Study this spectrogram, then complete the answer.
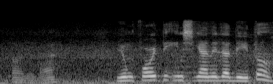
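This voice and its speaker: Noticeable background noise sits behind this man's voice. His pitch is fairly high and his pace fairly quick. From Philippines. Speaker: vlogger; shopping vlogger. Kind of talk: shopping vlog walkthrough. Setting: in a surplus store. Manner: animated. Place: shop. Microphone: phone near.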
